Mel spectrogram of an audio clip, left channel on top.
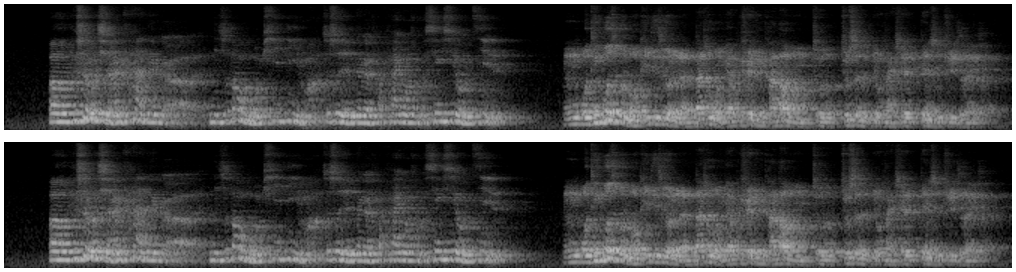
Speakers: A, on the left; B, on the right.
A: 呃，不是，我喜欢看那个，你知道罗 PD 吗？就是那个他拍过什么《新西游记》。
B: 嗯，我听过这个罗 PD 这个人，但是我应该不确定他到底就就是有哪些电视剧之类的。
